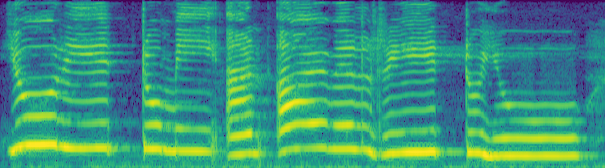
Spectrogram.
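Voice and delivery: put-on slow, sing-song children's verse with drawn-out words; stretched, lilting classroom poem reading; poem recitation. Shown as a demonstration. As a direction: recite the rhyme very slowly for young pupils. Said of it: "let's recite this poem".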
